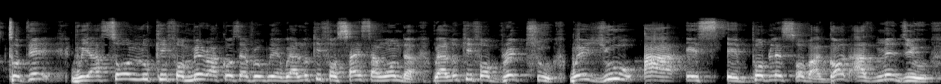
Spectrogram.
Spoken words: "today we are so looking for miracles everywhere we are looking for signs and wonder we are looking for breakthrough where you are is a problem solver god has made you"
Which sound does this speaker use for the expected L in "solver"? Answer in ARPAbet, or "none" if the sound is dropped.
none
